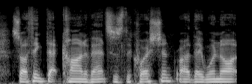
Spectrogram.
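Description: In a very clean recording with a silent background, a man with an Australian accent speaks at a medium pitch in a monotone, flat intonation. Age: 50s. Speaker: professor and former army officer. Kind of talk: interview.

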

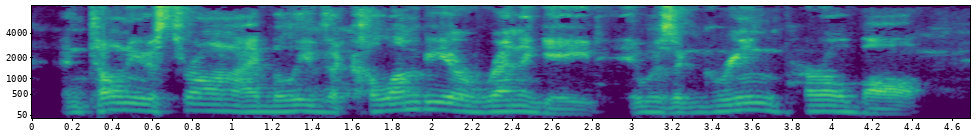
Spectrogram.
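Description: Noticeable background noise sits behind a man's medium-pitched voice. He speaks at a fairly quick pace with ordinary pitch variation. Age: 30s. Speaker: professional bowler. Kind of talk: casual chat.

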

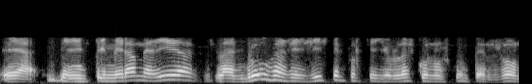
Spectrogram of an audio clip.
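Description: Speaking at a fairly slow pace, the man has a fairly high pitch and ordinary pitch variation. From rural Colombia. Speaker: caller, farmer. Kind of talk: phone-in storytelling. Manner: halting.

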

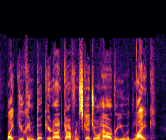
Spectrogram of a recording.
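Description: A man's dark, mellow tone with lively intonation. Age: 30s. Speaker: sports radio host. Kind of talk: casual sports talk show. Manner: animated.

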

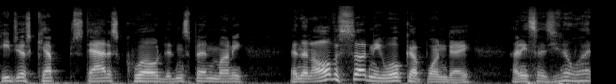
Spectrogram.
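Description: Lively intonation and a moderate pace from a plain, everyday voice, on a very clean recording with a silent background. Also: man, fairly high pitch for a man. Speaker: former NHL defenseman, podcast co-host. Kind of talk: casual sports chat.

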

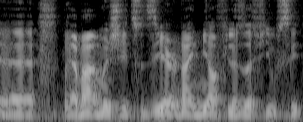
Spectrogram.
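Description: Here a man speaks at a fairly low pitch. His fairly quick delivery has monotone, flat intonation. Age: 20s. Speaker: entrepreneur. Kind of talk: interview. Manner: hesitant, many filler words.

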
